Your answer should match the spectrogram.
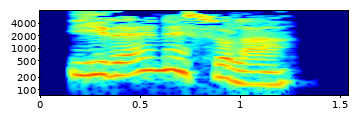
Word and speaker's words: Irene Solà: Irene Solà, I-R-E-N-E, S-O-L-A con accento.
